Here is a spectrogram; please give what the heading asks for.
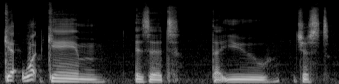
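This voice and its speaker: A man's voice: medium pitch, takes it slowly, darkish tone, no echo. A man hosting a casual podcast chat, joking at his own expense and swearing freely. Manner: self-mocking, swears casually. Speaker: podcast host.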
